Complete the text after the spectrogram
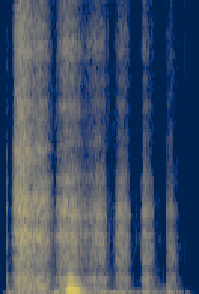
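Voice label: Vox Sad, English; Dakaris; kingsraid; voices heroes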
